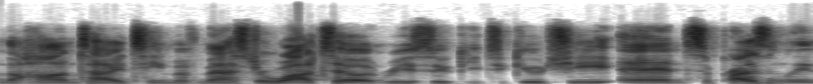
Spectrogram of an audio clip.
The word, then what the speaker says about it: Wato: No, Wato, bro, Wato. You mispronounced his name. His name is Master Wato.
